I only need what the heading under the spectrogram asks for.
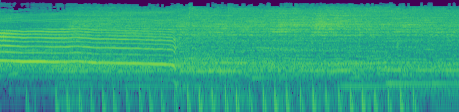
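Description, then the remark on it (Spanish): A church audience at a Korean-Spanish service lets out a loud, sustained victory shout after a count of three, many voices yelling and whooping together at full strength for several seconds with a ragged, roaring texture. “Vamos a dar el grito de victoria.”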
